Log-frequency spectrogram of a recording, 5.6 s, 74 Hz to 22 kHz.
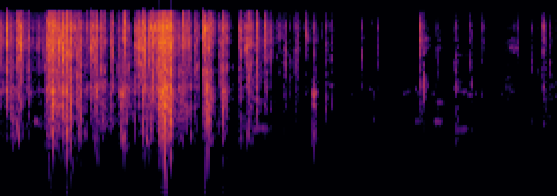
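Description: Foil wrapper of a 2019 Topps Tier One baseball card pack being torn open and crinkled in the hands. The crackling is dense for about the first two seconds, thins to scattered crackles until about three seconds in, then leaves only a few faint clicks.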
